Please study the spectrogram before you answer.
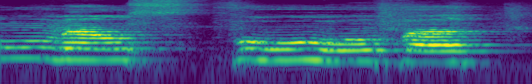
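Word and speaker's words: مصفوفة: Kata masfufah, huruf mimnya dibaca fathah 1 harokat. Huruf shadnya dibaca tafkhim tebal dengan posisi bibir bawah kita agak tertutup. Ingat, setelah huruf mim yang fathah adalah huruf shad yang fathah, bukan huruf sin yang fathah yang sifatnya berbeda.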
